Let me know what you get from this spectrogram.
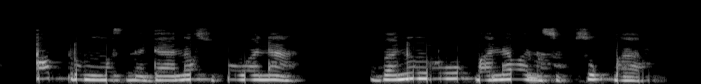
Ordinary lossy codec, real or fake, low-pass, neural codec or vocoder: MP3, 48 kbps; real; 5.4 kHz; none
